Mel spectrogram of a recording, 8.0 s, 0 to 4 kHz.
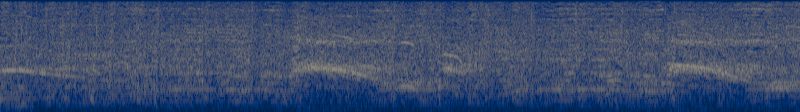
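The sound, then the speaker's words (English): A packed hockey crowd of about 4,000 Charlestown fans on their feet in the war memorial arena roars and screams without letup, individual yells swooping up and down in pitch above a dense, steady wall of voices that swells slightly around the middle and end. “Everybody is just on their feet screaming, kill, kill, kill.”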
